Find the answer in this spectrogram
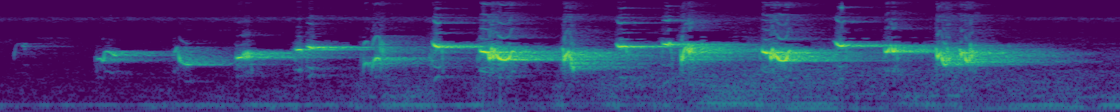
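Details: Sooty-headed bulbul lure song used to provoke other bulbuls into response. About five seconds of evenly spaced, fluty whistled notes, each slurring downward, growing louder midway and continuing in a bubbling, cheerful rhythm.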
